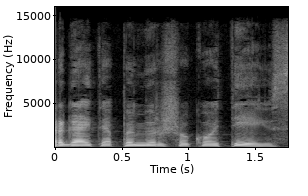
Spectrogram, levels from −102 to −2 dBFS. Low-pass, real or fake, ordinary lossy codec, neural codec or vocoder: 14.4 kHz; real; AAC, 64 kbps; none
